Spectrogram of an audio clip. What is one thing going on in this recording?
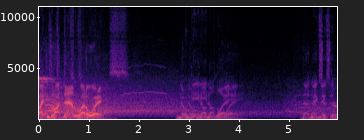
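A stadium crowd cheers and roars.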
